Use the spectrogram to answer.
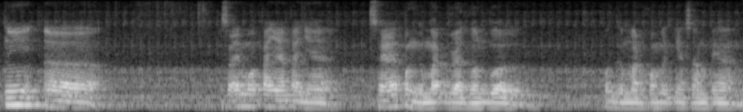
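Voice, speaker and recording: A man's voice: little pitch movement, takes it slowly, long pauses. A man, hosting and asking questions in a casual way. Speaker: host, spiritual practitioner questioning a channeled guest. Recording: noisy recording with vehicle rumble.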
